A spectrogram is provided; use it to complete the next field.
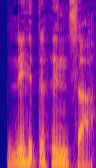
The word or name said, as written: निहित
